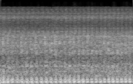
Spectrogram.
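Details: Yamaha Mio Sporty scooter, single-cylinder, idling with exhaust refitted after camshaft rocker arms (in and out) were installed and oiled, starting on the first kick; steady, even low beat with no knocks or misses, smooth and normal after the fix.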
